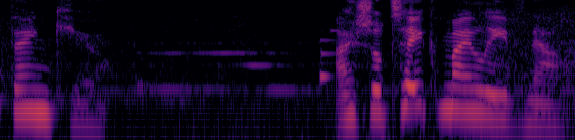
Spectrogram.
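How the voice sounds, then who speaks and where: A woman's voice: high voice, expressive, unhurried, music in the background. A woman voicing a stern young female military general in a video game, speaking in a formal, commanding way.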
